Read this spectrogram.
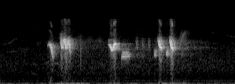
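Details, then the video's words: Bird giving three sharp, bright chirping bursts, some doubled and slightly squeaky, spaced about half a second apart against quiet background. "BIRDS SOUND"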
